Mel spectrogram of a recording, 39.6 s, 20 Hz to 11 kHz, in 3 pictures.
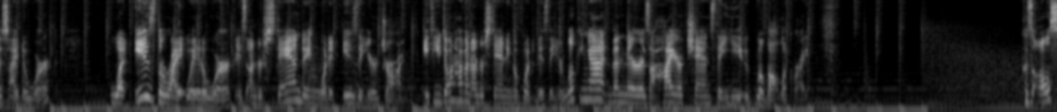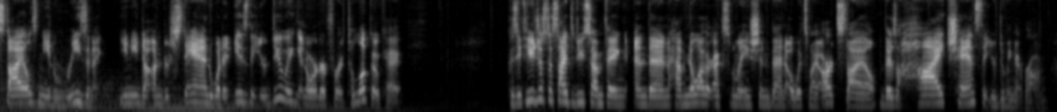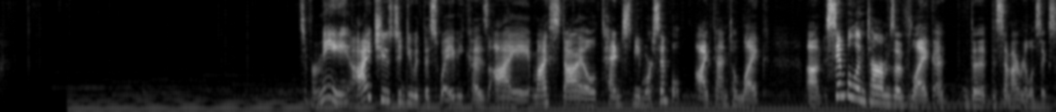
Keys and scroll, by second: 16.0 scroll down 1, 16.7 scroll up 1.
